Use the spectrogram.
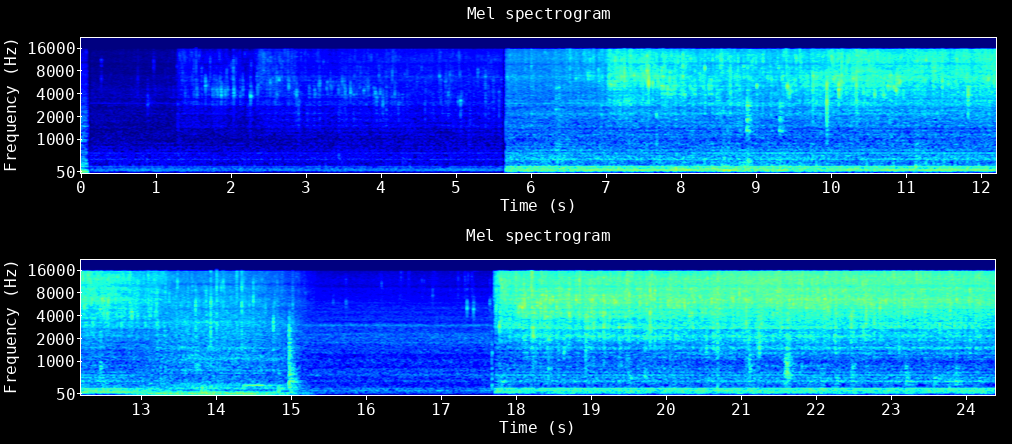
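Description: Oil sizzles and crackles loudly as tempeh fries, the hiss swelling and dropping as the pan is handled, then surging back strong.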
